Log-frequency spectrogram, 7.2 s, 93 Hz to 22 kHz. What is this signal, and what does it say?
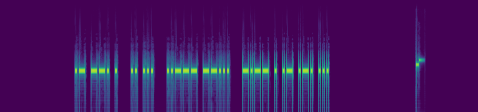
Morse code, heard as a keyed tone, about 37 wpm, 700 Hz. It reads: AGE IS 27 YEARS
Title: Common QSO Phrases Encore 40wpm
